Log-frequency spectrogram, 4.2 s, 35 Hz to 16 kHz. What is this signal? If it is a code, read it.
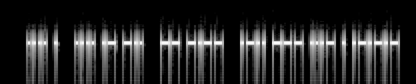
Morse code, heard as a keyed tone, about 44 wpm, 700 Hz. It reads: HE HAD MY LOVE.
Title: Sentences from Top 400 Words 45wpm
